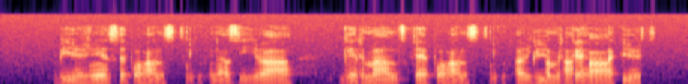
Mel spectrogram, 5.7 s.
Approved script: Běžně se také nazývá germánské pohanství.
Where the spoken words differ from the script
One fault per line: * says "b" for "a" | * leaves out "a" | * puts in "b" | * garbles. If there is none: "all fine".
* says "pohanství" for "také"
* garbles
